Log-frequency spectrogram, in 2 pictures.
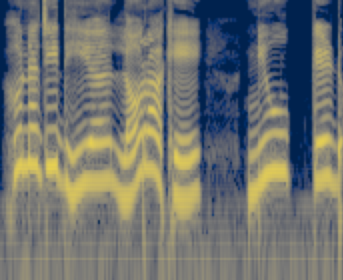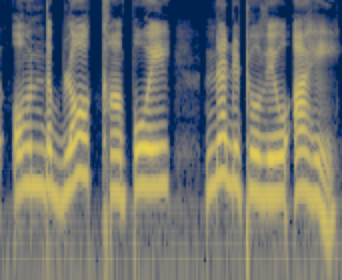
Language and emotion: Sindhi, neutral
